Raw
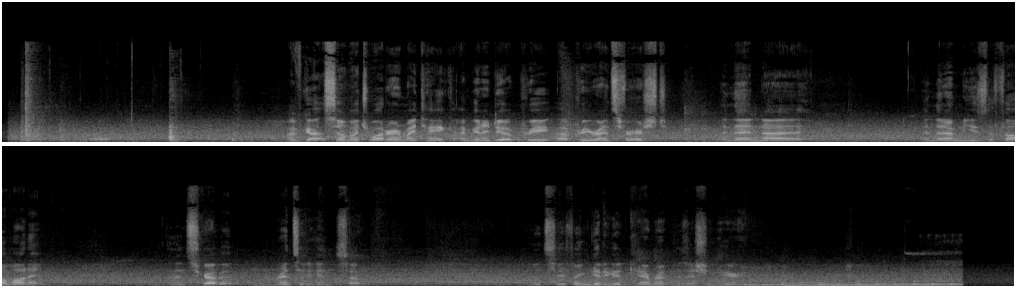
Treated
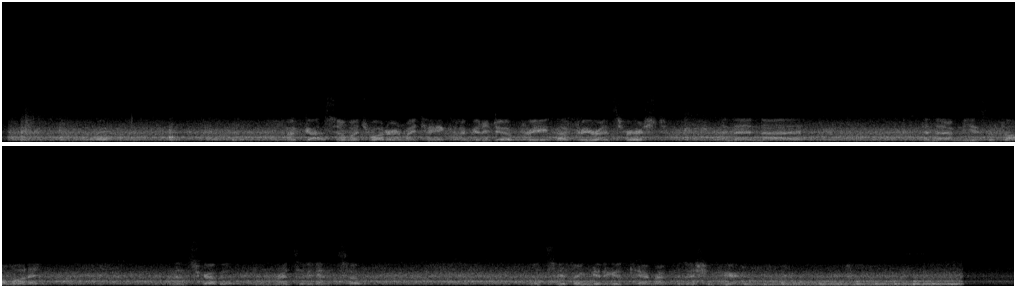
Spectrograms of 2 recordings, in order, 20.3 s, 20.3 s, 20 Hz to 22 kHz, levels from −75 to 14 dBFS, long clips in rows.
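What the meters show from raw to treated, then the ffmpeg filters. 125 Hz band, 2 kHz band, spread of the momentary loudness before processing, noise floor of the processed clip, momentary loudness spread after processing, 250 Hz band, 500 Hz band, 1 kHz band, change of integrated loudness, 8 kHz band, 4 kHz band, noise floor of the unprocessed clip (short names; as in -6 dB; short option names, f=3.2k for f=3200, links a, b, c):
under -20 dB, -9.0 dB, 14 LU, -40 dBFS, 6 LU, -9.0 dB, -7.0 dB, -7.0 dB, -9.0 dB, under -40 dB, -18.5 dB, -34 dBFS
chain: -af "alimiter=limit=-14.5dB:level=0:latency=1:release=345,afftfilt=real='hypot(re,im)*cos(2*PI*random(0))':imag='hypot(re,im)*sin(2*PI*random(1))':win_size=512:overlap=0.75,highpass=f=260:w=0.5412,highpass=f=260:w=1.3066,equalizer=f=270:t=q:w=4:g=-5,equalizer=f=390:t=q:w=4:g=8,equalizer=f=780:t=q:w=4:g=10,equalizer=f=1.1k:t=q:w=4:g=-9,equalizer=f=1.6k:t=q:w=4:g=6,equalizer=f=2.5k:t=q:w=4:g=-4,lowpass=f=2.8k:w=0.5412,lowpass=f=2.8k:w=1.3066"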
